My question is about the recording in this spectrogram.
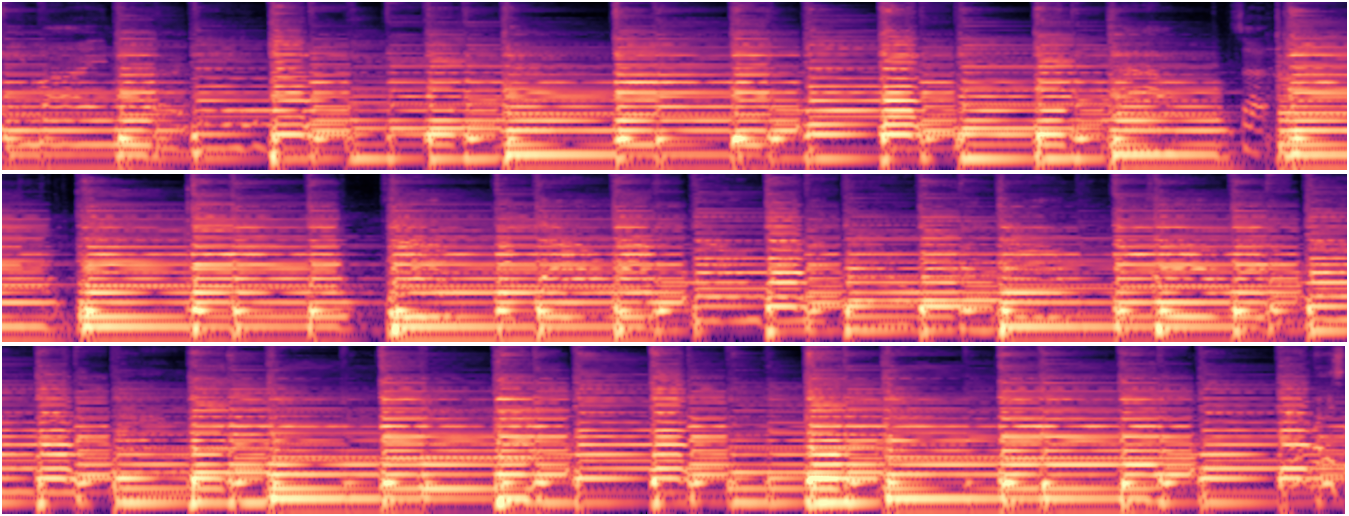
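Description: Acoustic guitar with a capo on the first fret, strummed steadily through an E minor, D major and A minor chord progression, the intro of the song. There are a few brief breaks around the middle.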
